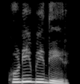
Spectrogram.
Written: ಕುಡಿಬಿದಿರ್

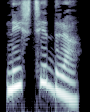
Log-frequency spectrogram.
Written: ನಿಶ್ಛಿದ್ರ

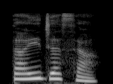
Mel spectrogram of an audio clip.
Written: ತೈಜಸ

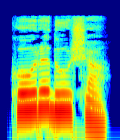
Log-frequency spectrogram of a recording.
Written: ಕೀರ್ತಿಸು

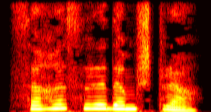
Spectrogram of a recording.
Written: ಸಹಸ್ರ್ರದಂಷ್ಟ್ರ

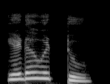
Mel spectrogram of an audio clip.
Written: ಏಟವೀಟ

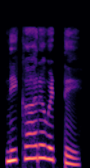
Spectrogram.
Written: ನಿಕಾರವಟ್ಟೆ

